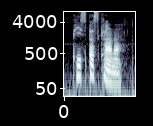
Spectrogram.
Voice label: "Pispascana", pronounciations; Fourth Way; Beelzebub

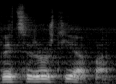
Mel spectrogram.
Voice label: "Vetserordiapan", pronounciations; Fourth Way; Beelzebub

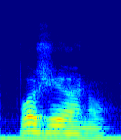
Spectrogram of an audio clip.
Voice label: "Vojiano", pronounciations; Fourth Way; Beelzebub

